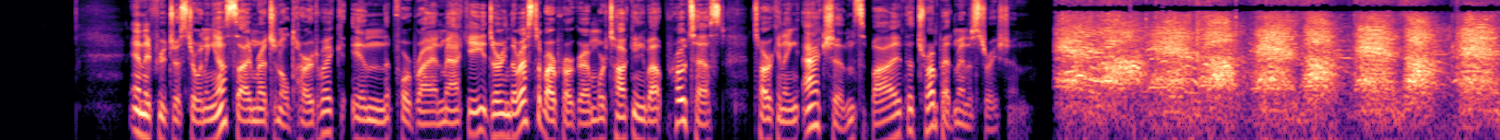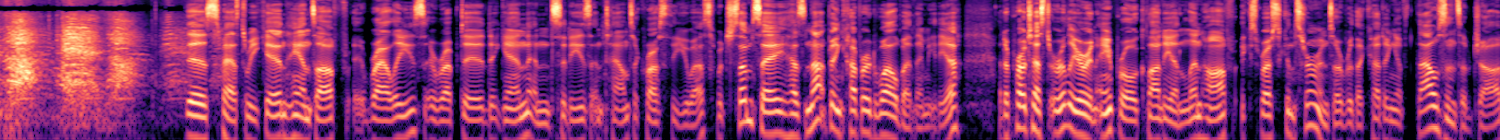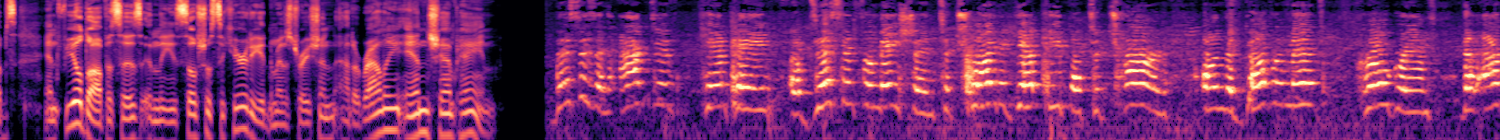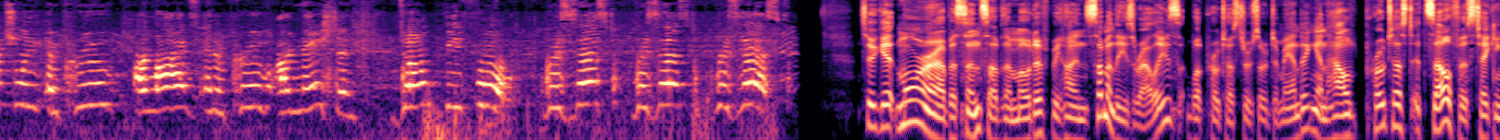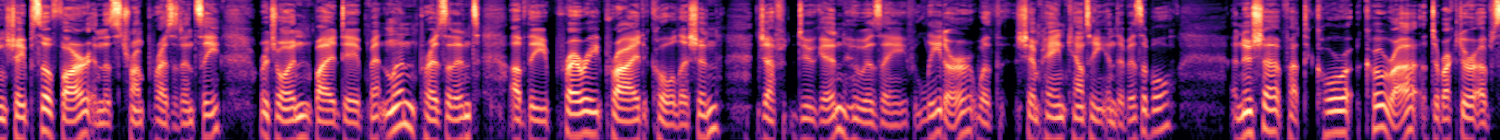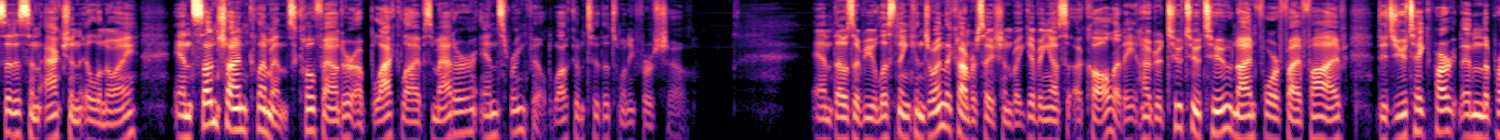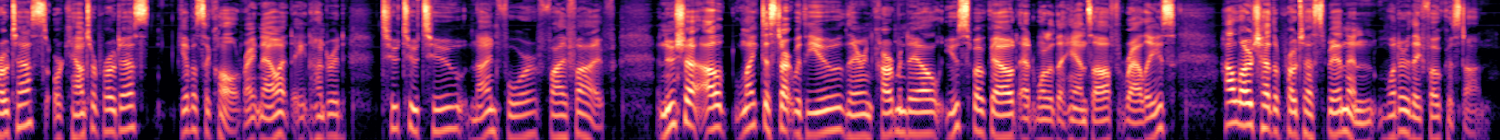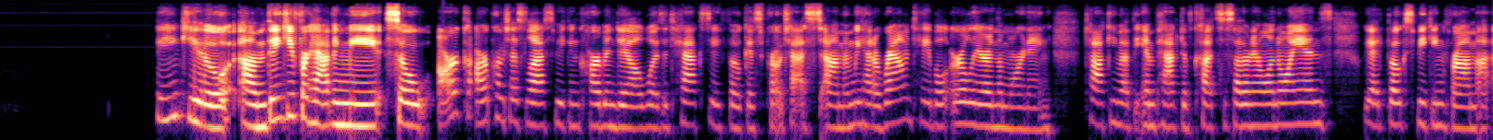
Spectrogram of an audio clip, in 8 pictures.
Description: Leaders from various political advocacy organizations around the state discuss what protestors are demanding and how protest itself is taking shape so far in this Trump presidency.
